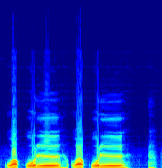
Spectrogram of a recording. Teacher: Pada lafal wa qulna ya qa, salah satu huruf yang dia kita namakan dengan salah satu sifatnya adalah sifat huruf isti'ala, yang mana pangkal lidah kita harus kita angkat sehingga terdengar suara qa-nya menebal.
